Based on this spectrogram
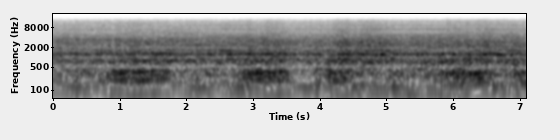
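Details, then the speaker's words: Murray lawnmower with a loud small engine whose beat wavers and sags, dying a little each time the throttle is released; carburetor misadjustment. "Hear it there, the engine dying a little bit when letting off the gas. Some adjustments in the carburetor got it running much better."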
